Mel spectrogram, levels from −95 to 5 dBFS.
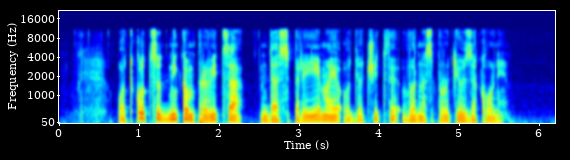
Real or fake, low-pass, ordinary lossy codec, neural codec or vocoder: real; 10.8 kHz; none; none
